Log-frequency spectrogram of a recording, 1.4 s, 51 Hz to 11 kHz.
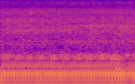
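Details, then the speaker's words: Mazdaspeed 3 (MZR) that had a cylinder 3 misfire code, after swapping the cylinder 3 and 2 coil packs and clearing the codes: low, even, smooth idle with a steady pulse, no stumble or stalling. Normal idle. "No rough idle. It's not wanting to shut off."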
